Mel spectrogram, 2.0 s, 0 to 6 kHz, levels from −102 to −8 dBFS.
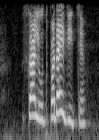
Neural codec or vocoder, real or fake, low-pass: none; real; 5.4 kHz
